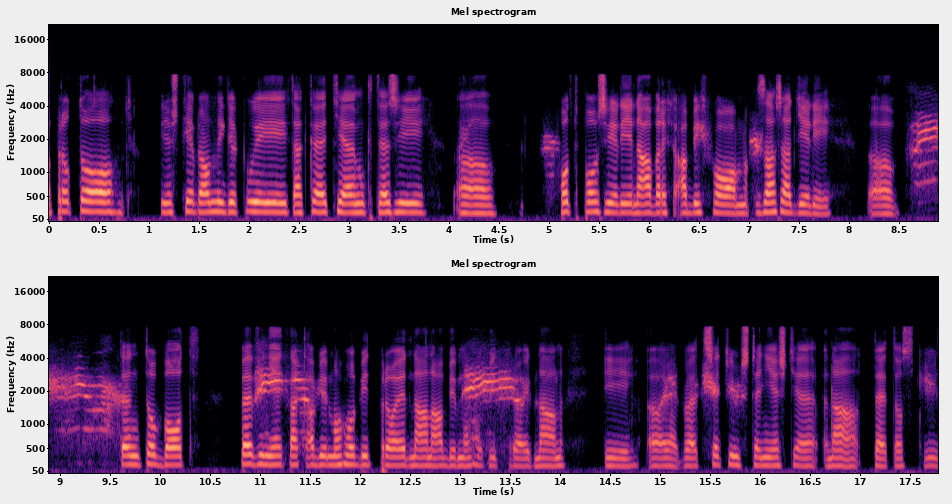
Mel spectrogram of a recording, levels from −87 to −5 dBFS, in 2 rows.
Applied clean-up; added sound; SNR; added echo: neural diffusion model UNIVERSE++.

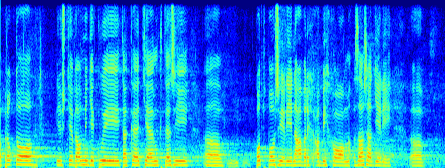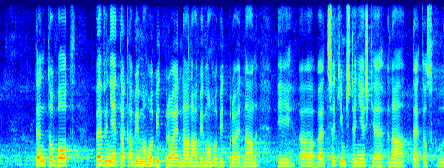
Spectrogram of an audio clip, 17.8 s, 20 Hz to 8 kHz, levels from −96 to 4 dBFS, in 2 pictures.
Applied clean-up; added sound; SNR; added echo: none; none; none; none.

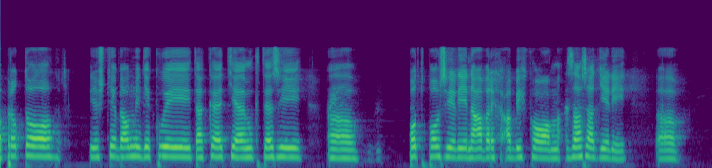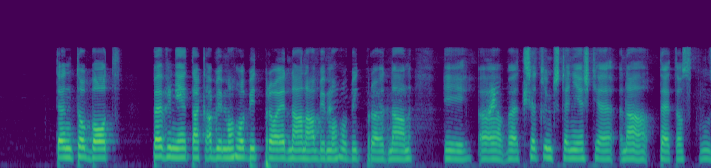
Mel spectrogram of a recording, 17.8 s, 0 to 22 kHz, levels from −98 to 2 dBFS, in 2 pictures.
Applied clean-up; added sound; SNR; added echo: neural mask model DeepFilterNet 3.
